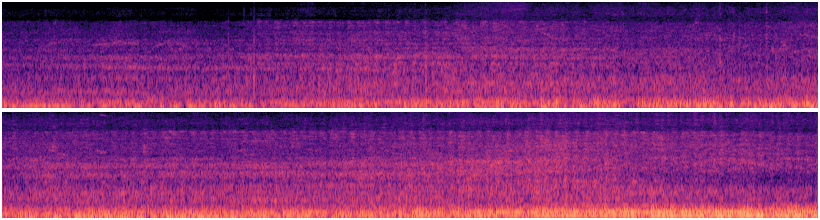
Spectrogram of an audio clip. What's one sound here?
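A powerful car engine rumbles loudly and grows louder as the car comes close.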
